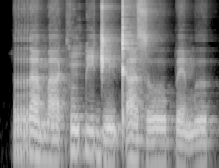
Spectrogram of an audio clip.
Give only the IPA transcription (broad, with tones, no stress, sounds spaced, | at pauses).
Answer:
r a˦˨ m aː˨ kʰ ũ˦ k͡p i˦ d͡ʒ ĩ˨ kʼ a˦˨ z oː˨ p ɛ˨ m ʊ˦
